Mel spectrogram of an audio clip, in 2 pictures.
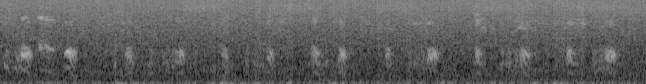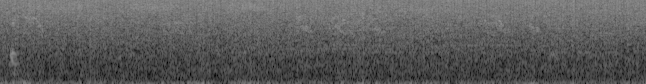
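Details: Chukar uttering a string of evenly spaced clucking chuk notes for about three seconds, then falling silent, leaving only low rumble and faint background hiss.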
